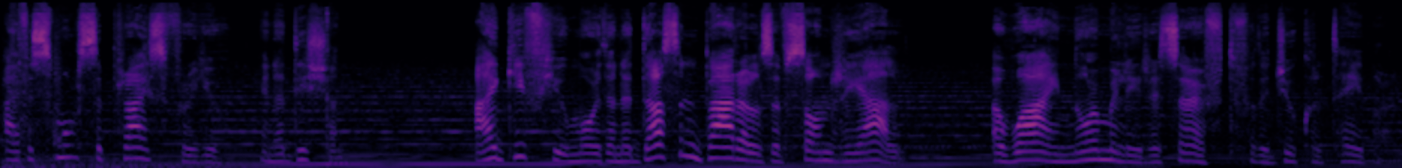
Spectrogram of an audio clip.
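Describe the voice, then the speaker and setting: An actress voicing a self-assured, gracious duchess in a video game, with stately, poised, formal delivery. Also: female voice, medium pitch, moderate pace, over music, close to an everyday voice.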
